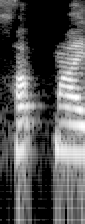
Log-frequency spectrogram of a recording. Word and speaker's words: Hoc Mai: Hoc Mai? Yeah, Yes. Yes. Hoc Mai Scholarship as well as Advanced Pelvic Health Training.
